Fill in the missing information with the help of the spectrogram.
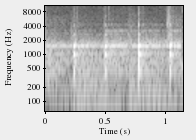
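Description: The sweet spot of a wooden table tennis blade, from a comparison of the Viscaria and Lin Yun Ju Super ZLC, is knocked four times at an even pace. Each knock is a short, dry, hollow tap centred around 1 kHz that dies away almost instantly. The knock sound is very small, and the other side of the blade gives a different sound, which is tied to the hardness of the wood.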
